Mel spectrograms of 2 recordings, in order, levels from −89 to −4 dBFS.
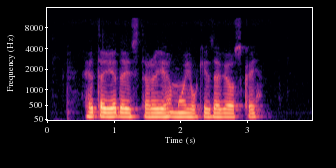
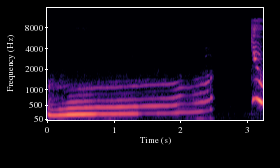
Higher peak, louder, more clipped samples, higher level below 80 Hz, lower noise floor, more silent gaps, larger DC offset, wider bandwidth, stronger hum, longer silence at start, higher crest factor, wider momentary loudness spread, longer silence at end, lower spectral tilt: first, -2 dBFS vs -18 dBFS; first, -18 LUFS vs -36 LUFS; neither; first, -60 dBFS vs -70 dBFS; second, -74 dBFS vs -83 dBFS; neither; neither; second, 5.2 kHz vs 11.5 kHz; neither; first, 0.55 s vs 0 s; about the same, 16 dB vs 16 dB; second, 12 LU vs 17 LU; first, 0.8 s vs 0 s; first, -10.5 dB/octave vs -6 dB/octave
